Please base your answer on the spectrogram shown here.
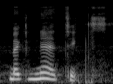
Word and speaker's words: magnetic: is attached the magnetic the stress moves from mac to net so it becomes magnetic how suffix affects trace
